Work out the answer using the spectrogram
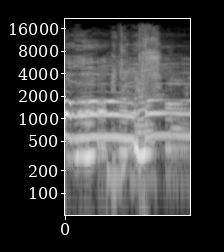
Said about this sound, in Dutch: Was dat een wolf?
